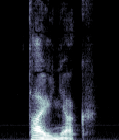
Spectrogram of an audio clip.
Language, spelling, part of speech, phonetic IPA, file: Polish, tajniak, noun, [ˈtajɲak], Pl-tajniak.ogg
